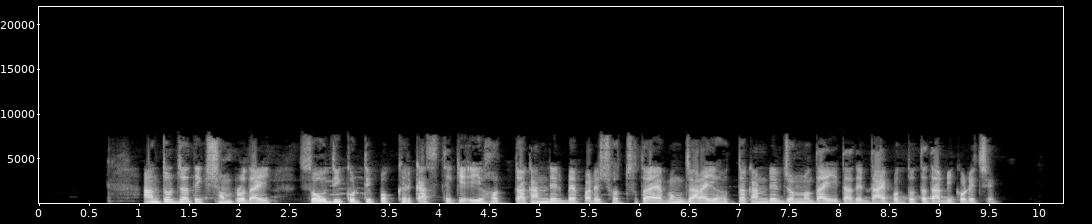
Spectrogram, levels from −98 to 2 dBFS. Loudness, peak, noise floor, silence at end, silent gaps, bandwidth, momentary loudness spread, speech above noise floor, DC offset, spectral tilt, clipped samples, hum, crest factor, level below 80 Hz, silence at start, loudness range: -17 LUFS; 0 dBFS; -90 dBFS; 0.7 s; none; 8 kHz; 5 LU; 73 dB; under 0.1%; -5.5 dB/octave; under 0.1%; none; 16 dB; -58 dBFS; 1.05 s; 1 LU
